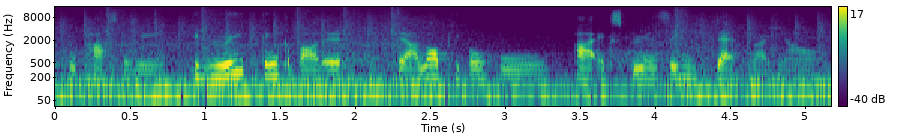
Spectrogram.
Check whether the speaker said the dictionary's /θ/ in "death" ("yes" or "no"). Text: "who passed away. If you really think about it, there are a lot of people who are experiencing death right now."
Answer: no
